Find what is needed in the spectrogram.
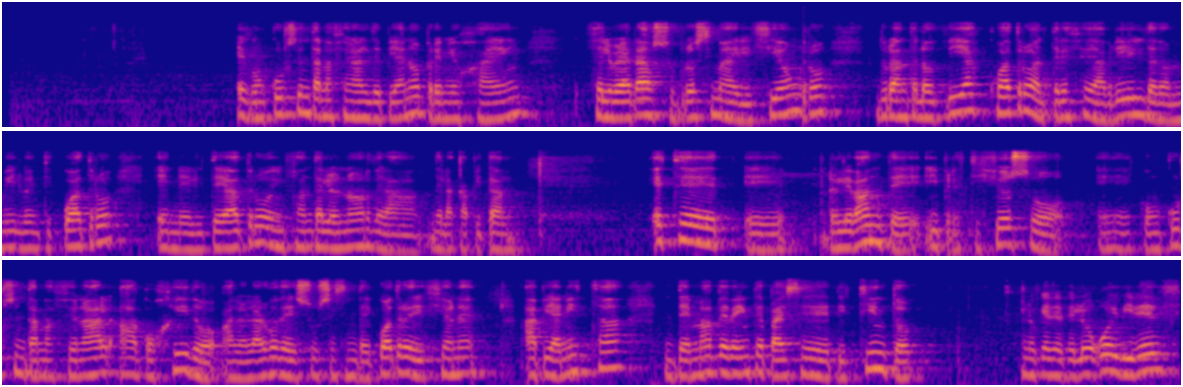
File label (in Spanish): Piano; concurso Premio Piano Jaén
